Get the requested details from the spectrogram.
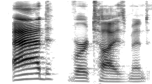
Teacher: In American English, if you say that, advertisement, the first syllable is stressed.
